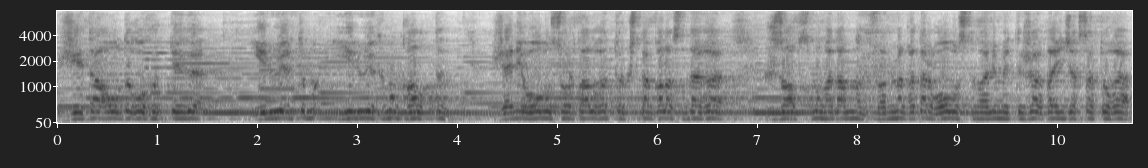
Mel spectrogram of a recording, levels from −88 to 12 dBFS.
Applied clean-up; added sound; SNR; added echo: none; Harp; 6 dB; reverberation time 2.1 s.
